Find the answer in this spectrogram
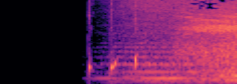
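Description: Intro music of an animated title sequence: near a second of silence, then three quick rising pops in a row, followed by a swelling riser that builds toward the music.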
